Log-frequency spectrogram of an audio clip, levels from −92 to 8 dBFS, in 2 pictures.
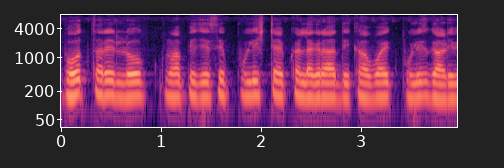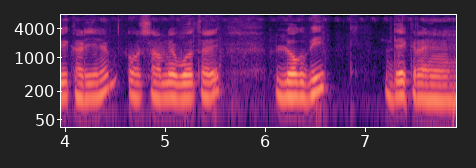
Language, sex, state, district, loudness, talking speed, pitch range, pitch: Hindi, male, Jharkhand, Ranchi, -20 LUFS, 220 wpm, 145-160 Hz, 150 Hz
